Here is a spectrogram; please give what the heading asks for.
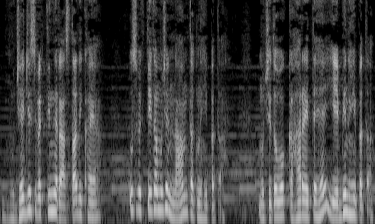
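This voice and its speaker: A woman's voice: low voice, moderate pace, faint music behind, voice pushed down, natural voice. A woman voicing a polite, earnest and humble young village man in a moral storybook tale. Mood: wistful. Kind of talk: moral storybook character dialogue.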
